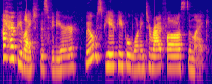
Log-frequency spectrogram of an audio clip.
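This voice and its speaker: A woman's voice: medium pitch, sing-song, normal speed, fairly bright tone. A woman author talking straight to the camera in a casual vlog, wry and self-deprecating, with a sarcastic edge. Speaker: author vlogger.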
